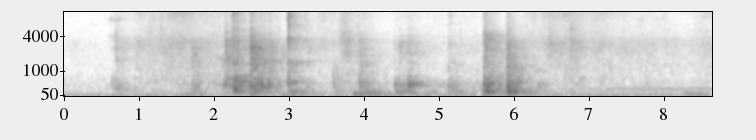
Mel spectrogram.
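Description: Handling sounds on a bench: rustles and knocks, with one sharp click about three seconds in, as a hand moves to the variac knob. A faint steady hum starts near the end.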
